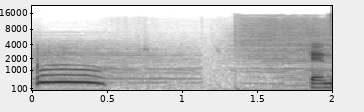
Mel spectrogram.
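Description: A single short hoot, rising then falling in pitch, lasting about half a second; after it only faint background music until a man's voice starts near the end.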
